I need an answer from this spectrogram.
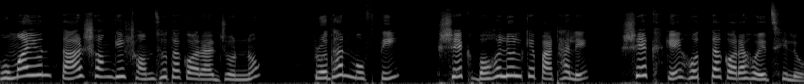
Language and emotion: Bengali, neutral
